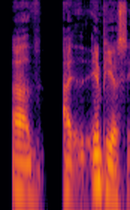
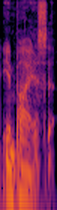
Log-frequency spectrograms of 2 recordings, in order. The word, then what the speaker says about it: impious: Impious is the word impious, I-M-P-I-O-U-S.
